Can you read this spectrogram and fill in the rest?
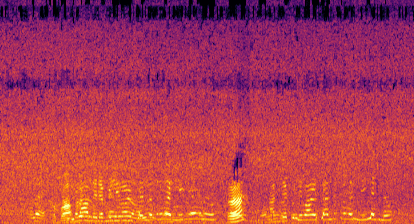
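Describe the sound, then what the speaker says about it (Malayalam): A constant rushing waterfall at Vattavada hisses in the background while a person talks over it for the whole stretch. "നല്ല അടിപൊളി ഒരു വെള്ളച്ചാട്ടം ആണ് ഇവിടെ"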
